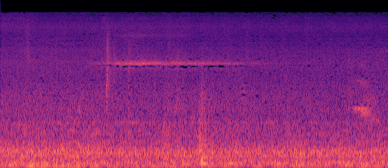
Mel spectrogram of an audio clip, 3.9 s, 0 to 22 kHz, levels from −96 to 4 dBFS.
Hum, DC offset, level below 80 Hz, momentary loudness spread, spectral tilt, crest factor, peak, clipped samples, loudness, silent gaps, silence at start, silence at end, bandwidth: none; under 0.1%; -36 dBFS; 2 LU; -6 dB/octave; 18 dB; -10 dBFS; under 0.1%; -28 LUFS; none; 0 s; 0 s; 16.5 kHz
